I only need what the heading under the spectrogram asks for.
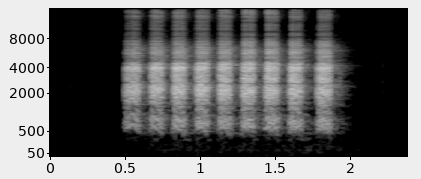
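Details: Rose-ringed parakeet; begging call; hungry chick begging for food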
